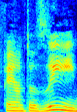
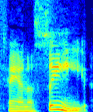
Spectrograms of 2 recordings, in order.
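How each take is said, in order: First: The middle consonant is a buzzing z sound. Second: The middle consonant is a hissing s sound. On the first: The speaker calls it wrong. "in Russian we pronounce it with some Z" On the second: The speaker calls it right. "to make the correct sound"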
